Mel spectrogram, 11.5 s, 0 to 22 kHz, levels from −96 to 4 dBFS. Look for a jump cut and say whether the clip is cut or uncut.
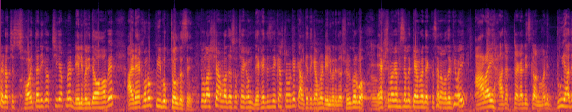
cut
